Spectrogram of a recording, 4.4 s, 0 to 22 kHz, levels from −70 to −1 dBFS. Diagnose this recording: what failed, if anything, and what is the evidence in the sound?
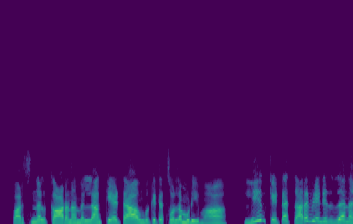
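At 2.03 s the speech briefly fades toward near silence, then recovers by 2.10 s, between "காரணமெல்லாம் கேட்டா உங்க கிட்ட" and "சொல்ல முடியுமா லீவ்". This is lost AMR speech frames on the network's radio path. The gap is about 40 ms, consistent with two dropped 20 ms frames. The AMR-WB decoder, running clear at a rate that fits 12.65 kbit/s, covered the hole by repeating its last good pitch and vocal tract settings at reduced gain.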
